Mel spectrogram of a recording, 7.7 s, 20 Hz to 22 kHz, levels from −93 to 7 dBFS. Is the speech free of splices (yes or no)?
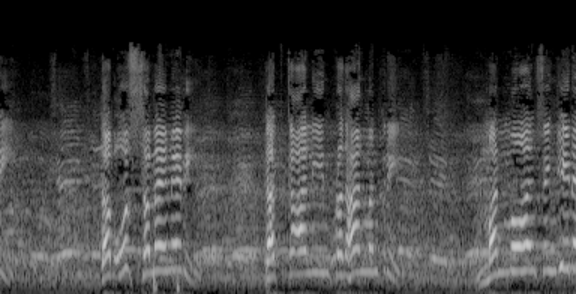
yes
